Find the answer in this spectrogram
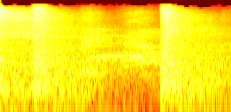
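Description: Marching band drum line and brass striking three loud accented ensemble hits, the first two close together and the third about a second later, each ringing off the walls of a gymnasium.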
